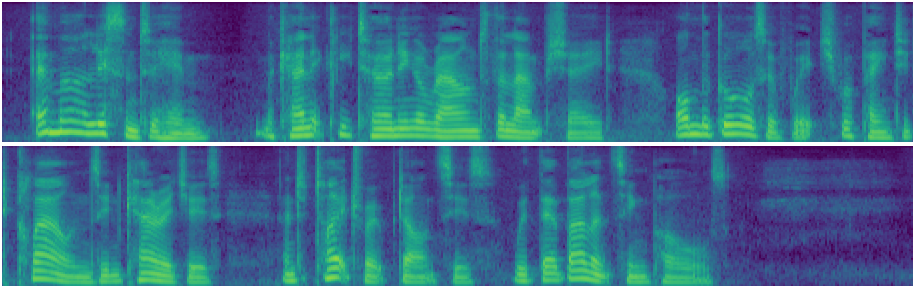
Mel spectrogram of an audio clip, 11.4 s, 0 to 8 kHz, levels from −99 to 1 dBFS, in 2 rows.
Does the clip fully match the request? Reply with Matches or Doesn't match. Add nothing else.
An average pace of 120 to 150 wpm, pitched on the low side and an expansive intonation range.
Matches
